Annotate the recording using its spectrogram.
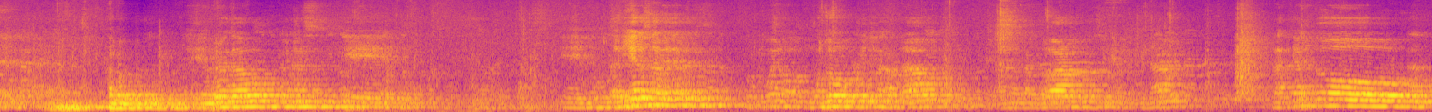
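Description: A man speaks forcefully through a microphone in an echoing hall.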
